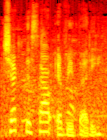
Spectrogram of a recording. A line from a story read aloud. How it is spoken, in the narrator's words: said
